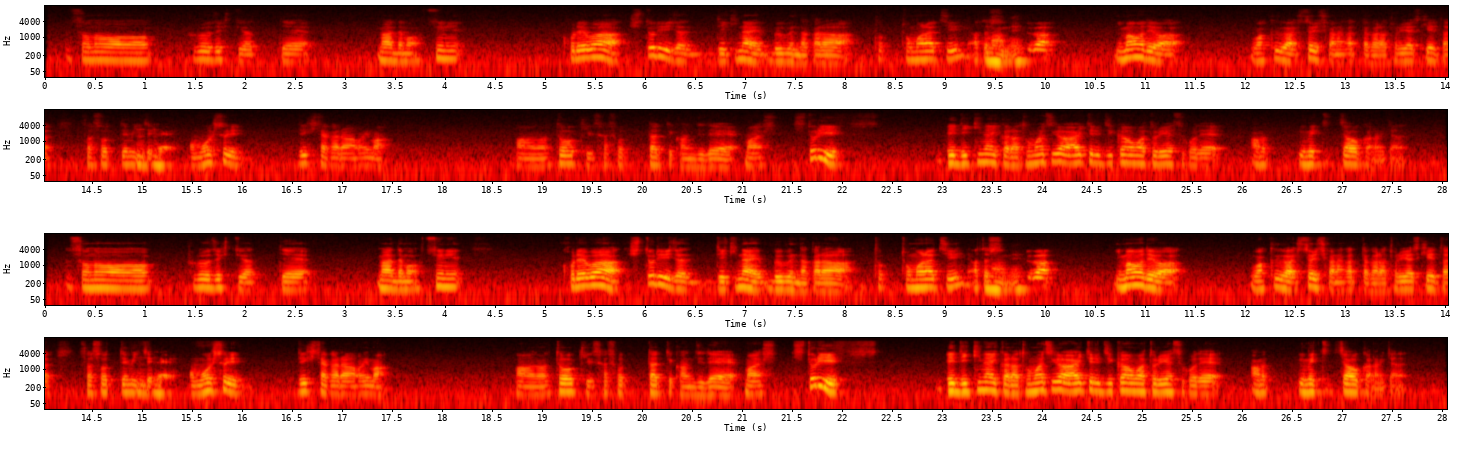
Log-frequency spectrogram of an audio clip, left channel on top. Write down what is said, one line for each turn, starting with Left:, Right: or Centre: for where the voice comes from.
Right: その、プロジェクトやって、まあでも、普通にこれは一人じゃできない部分だから、と、友達、あとそれが、
Left: まあね。
Right: 今までは枠が一人しかなかったから、とりあえずケイタ誘ってみて、
Left: うんうん。
Right: もう一人できたから、今、あの、冬季誘ったって感じで、まあ、ひ一人でできないから、友達が空いてる時間はとりあえずそこで、あ、埋めちゃおうかなみたいな、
